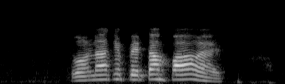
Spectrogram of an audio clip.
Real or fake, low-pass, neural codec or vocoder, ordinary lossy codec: fake; 5.4 kHz; codec, 24 kHz, 1 kbps, SNAC; Opus, 16 kbps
